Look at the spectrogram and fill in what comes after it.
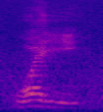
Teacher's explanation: si tenemos la palabra guayi y quiero decir mi casa, tengo que alargar la vocal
